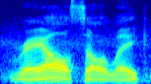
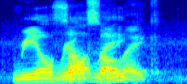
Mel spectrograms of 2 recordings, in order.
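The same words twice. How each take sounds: First: Real is said the Spanish way, like ray-AL. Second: Real is said like the English word real. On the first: The speaker calls it right. "when pronounced correctly" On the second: The speaker calls it wrong. "Mildly absurd when mispronounced"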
